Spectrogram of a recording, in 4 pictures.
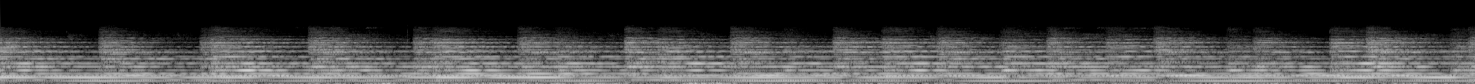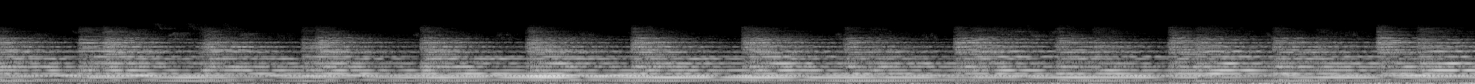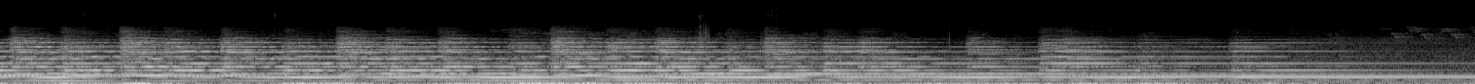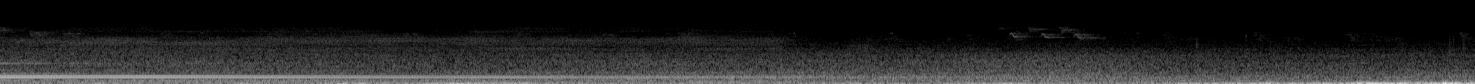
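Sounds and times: church bells ringing: 0.0 - 57.8.

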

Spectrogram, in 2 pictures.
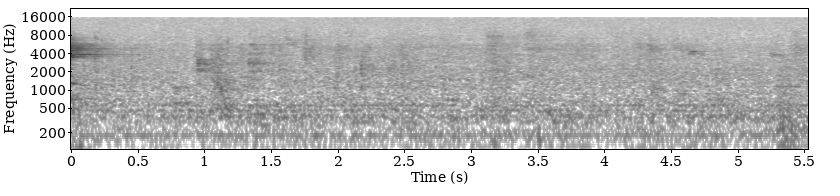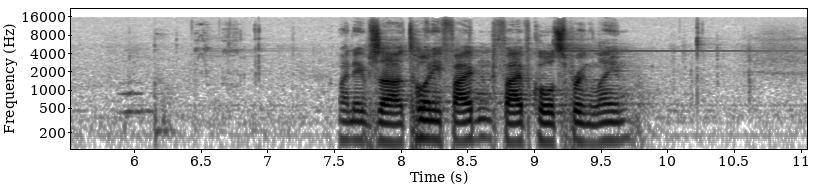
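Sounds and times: steady low hum: 0.0 - 11.0
microphone handling squeak: 5.9 - 6.3.

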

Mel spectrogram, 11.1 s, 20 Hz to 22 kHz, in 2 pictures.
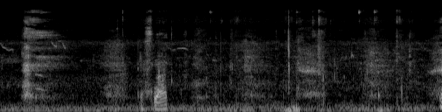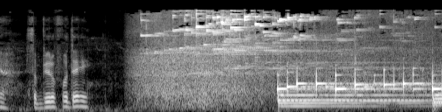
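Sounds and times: shimmering chime-like swell: 7.1 - 11.0.

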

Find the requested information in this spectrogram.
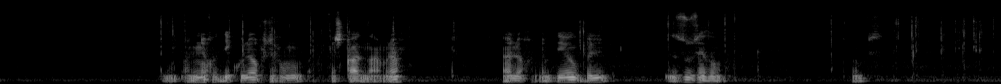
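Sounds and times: man speaking: 1.6 - 4.1, 5.0 - 7.4, 8.5 - 9.0.

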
